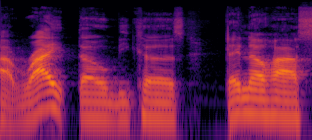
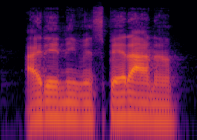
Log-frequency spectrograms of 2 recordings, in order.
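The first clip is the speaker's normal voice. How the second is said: flat, one-note monotone delivery. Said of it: "I'm trying to do a [name] impression and my voice monotone as hell".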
